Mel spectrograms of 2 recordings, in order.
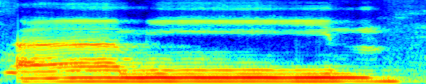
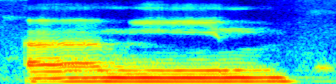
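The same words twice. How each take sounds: First: The first vowel is short, the second long. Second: Both vowels are short. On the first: "A-nya dua harokat, min-nya yang panjang" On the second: "Dua harokat, dua harokat"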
